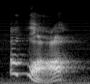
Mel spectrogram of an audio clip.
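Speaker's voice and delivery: high, loud cheery northern shopkeeper. Acted. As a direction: boom it out like a jolly shopkeeper. Shopkeeper asks.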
